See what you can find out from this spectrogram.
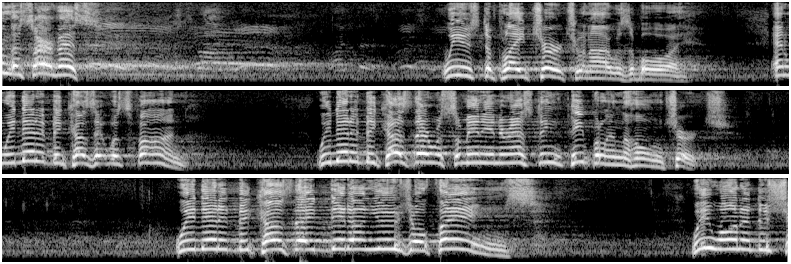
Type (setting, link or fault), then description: setting, large echoing room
